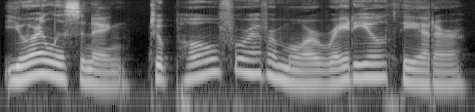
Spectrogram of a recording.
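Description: Low-voiced woman announcer over music. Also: lively intonation, a little slow, darkish tone. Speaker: radio show announcer. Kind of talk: scripted dramatic announcing.

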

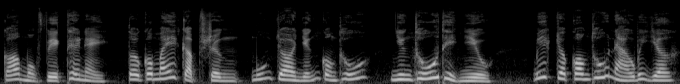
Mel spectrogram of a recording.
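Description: A woman's voice: on the high side, animated, normal speed, a little mellow, dry recording. A woman voicing a big, stern, thoughtful male antelope leader in a children's cartoon. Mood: pensive. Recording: faint music behind the voice.

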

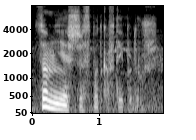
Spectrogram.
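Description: A man's voice: medium pitch, big pitch swings, moderate pace, soft background music, natural voice. Man acting wandering sailor, stubborn, wry, mid-range voice, amateur radio drama. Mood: irritated, sardonic. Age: young adult.

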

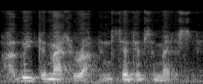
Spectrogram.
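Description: A grave ship's captain, played by a man in a radio play, with a lowish voice. He is polite and measured, formal yet concerned, over a clearly noisy background. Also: lively intonation, natural voice. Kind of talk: radio drama acting.

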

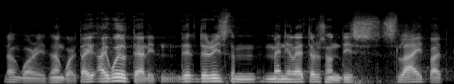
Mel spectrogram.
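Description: A man's voice: mid-range voice, fairly quick. A middle-aged man giving an informal seminar lecture in English on a handheld mic, often repeating words as he searches for them. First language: Catalan. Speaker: guest lecturer. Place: large university lecture hall, indoors. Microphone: handheld microphone. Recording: reverberant lecture hall.

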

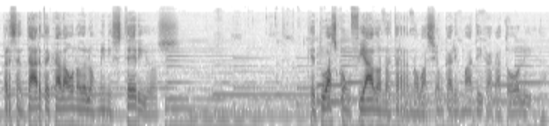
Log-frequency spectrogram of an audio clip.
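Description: A low-pitched man with a Dominican Spanish accent leads a studio prayer, slow and fervent, repeating each invocation. Soft piano plays clearly under his voice. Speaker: host. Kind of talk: leading a spoken prayer on a TV show. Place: TV studio set. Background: soft piano music.

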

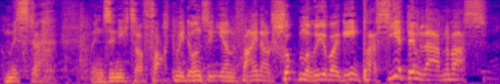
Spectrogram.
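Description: A man playing a gruff, bold outlaw. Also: on the high side, fairly quick, lightly acted. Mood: urgent. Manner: gruff, commanding, urgent. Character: rough, bold male jailbird outlaw. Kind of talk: 1970s radio drama acting. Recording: noisy vinyl record.

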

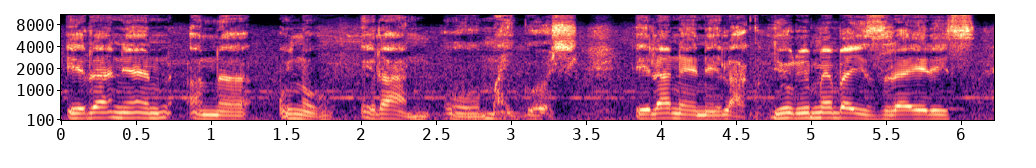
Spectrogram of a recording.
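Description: A man in his forties giving opinionated news commentary to camera, halting and emphatic, repeating his phrases, recorded outdoors at arm's length. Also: medium pitch, over music. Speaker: vlogger. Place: outdoors by parked cars and trees. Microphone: phone or camera at arm's length. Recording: noisy outdoor recording with traffic ambience. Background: outdoor ambience and vehicles.

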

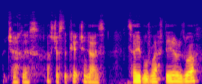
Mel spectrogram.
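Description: A man's voice: mid-range voice, moderate pace, darkish tone. A British man giving casual commentary to viewers as he explores indoors with a handheld camera. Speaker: urban exploration vlogger. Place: inside rooms of an abandoned house. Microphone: handheld action camera on gimbal.

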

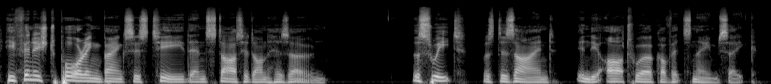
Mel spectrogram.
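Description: A male narrator reads a thriller novel as an audiobook. His delivery is measured and dramatic, in the manner of scripted storytelling. The recording is close and dry, with very little room in it. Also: mid-range voice, expressive, gravelly, no room sound.

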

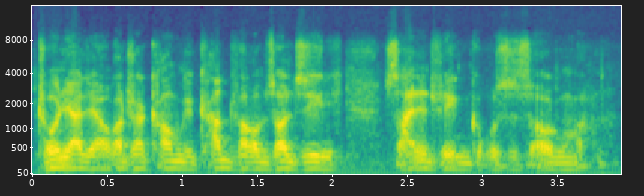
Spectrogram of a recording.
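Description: An actor playing a sleuth's loyal, doubting confidant in a 1970s German radio crime drama. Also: male voice, lowish voice, steady tone, fast, vocal fry, bright, forceful tone, breathy edge, full character voice. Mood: doubtful. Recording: slightly noisy old radio recording.

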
